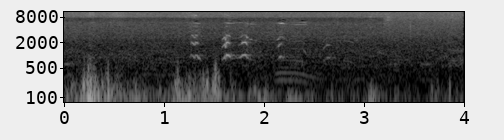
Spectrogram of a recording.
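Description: A puppy whimpering, a few short high whines in quick succession about a second in and a lower one just after, over irregular low rumbling noise.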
